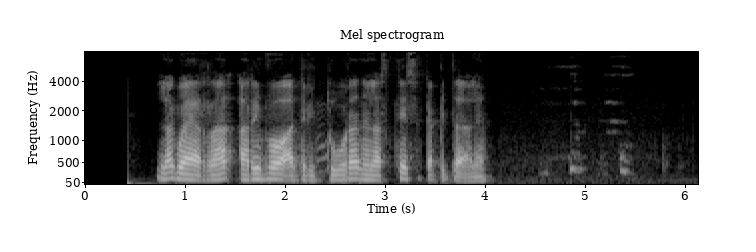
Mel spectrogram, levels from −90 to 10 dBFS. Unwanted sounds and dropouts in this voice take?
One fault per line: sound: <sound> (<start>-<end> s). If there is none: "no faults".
sound: cough (4.5-5.5 s)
